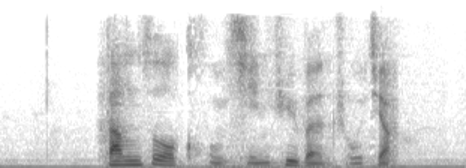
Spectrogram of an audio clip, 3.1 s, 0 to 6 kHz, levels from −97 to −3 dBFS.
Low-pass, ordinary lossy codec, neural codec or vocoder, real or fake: 5.4 kHz; AAC, 24 kbps; codec, 16 kHz, 1 kbps, FunCodec, trained on LibriTTS, 50 frames a second; fake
